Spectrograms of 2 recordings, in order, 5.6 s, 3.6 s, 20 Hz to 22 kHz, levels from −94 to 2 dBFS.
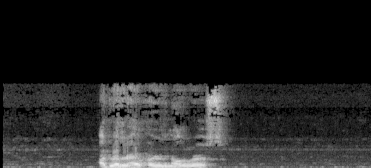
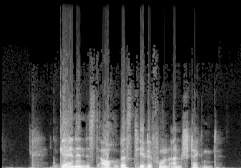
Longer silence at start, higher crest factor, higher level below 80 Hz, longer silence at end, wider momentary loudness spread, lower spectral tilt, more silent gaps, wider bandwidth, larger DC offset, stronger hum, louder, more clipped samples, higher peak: first, 1.5 s vs 0.05 s; about the same, 16 dB vs 12 dB; second, -52 dBFS vs -24 dBFS; first, 2.25 s vs 0.25 s; second, 8 LU vs 22 LU; second, -4.5 dB/octave vs -6 dB/octave; neither; second, 11.5 kHz vs 15 kHz; neither; neither; second, -13 LUFS vs -10 LUFS; second, under 0.1% vs 0.6%; about the same, 0 dBFS vs 0 dBFS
